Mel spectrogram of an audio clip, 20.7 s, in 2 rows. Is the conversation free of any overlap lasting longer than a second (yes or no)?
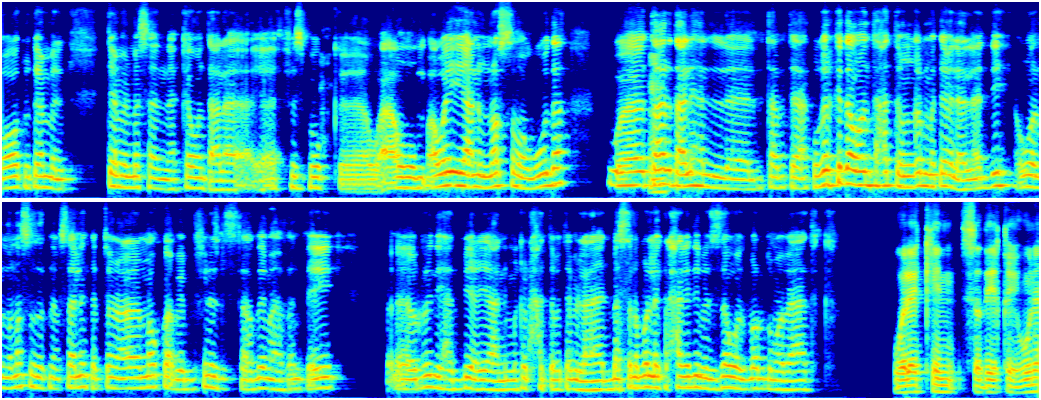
yes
